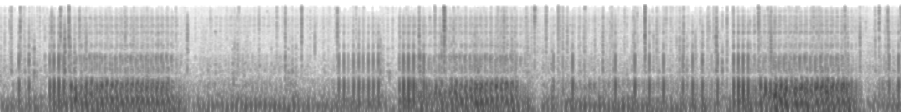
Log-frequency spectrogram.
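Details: Relaxed sleeping cat by a fireplace: a rich low purr in short breath cycles roughly every one and a half seconds, separated by brief pauses, while wood crackles and snaps in the background.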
